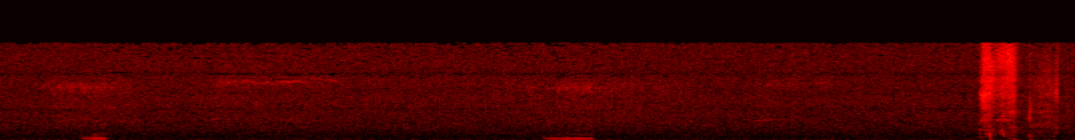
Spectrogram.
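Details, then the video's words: Nyankichi, a house cat, snores in deep sleep; two soft, downward-sliding tonal snores about three seconds apart, followed by a brief sharp rustling or clicking noise near the end. "猫のいびき Snoring of the cat"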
